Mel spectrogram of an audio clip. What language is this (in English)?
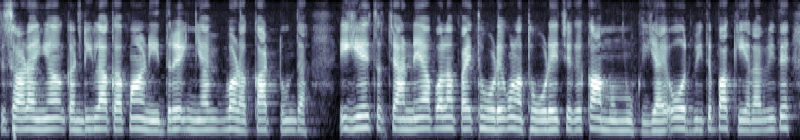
Dogri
